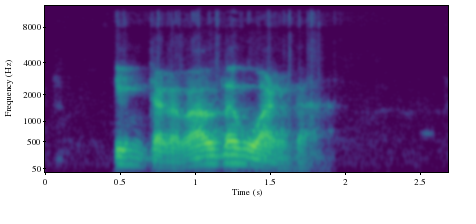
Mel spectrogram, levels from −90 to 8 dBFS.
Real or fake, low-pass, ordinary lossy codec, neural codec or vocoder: real; 10.8 kHz; Opus, 32 kbps; none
